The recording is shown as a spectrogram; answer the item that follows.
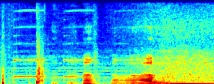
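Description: Short high electronic alert beeps that stop about a second in, then a car engine sound effect starts up and runs steadily as the toy car drives off.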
